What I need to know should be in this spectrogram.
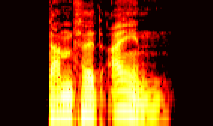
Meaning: second-person plural subjunctive I of eindampfen
- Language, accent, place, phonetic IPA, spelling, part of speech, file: German, Germany, Berlin, [ˌdamp͡fət ˈaɪ̯n], dampfet ein, verb, De-dampfet ein.ogg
